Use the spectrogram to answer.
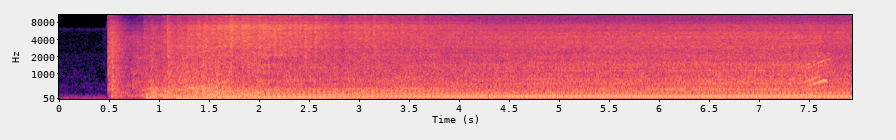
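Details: Bolens ST120 Hydro lawn tractor after refitting missing pulley shaft key, belt and spring, deck removed: engine cranks and catches at once, then settles into a steady, even idle with no misses or knocks.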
